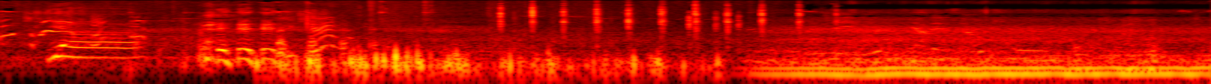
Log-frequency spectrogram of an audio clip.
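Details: Siberian Husky puppies, from a litter of eight at a yard in Remels, Germany, whimper in high, wavering whines that rise and fall over the first two seconds, followed by rapid clattering taps and a steady low hum.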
